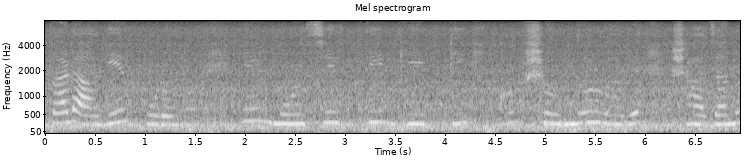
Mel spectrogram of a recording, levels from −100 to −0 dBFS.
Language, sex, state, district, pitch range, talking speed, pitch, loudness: Bengali, female, West Bengal, North 24 Parganas, 245-265 Hz, 110 wpm, 250 Hz, -16 LUFS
